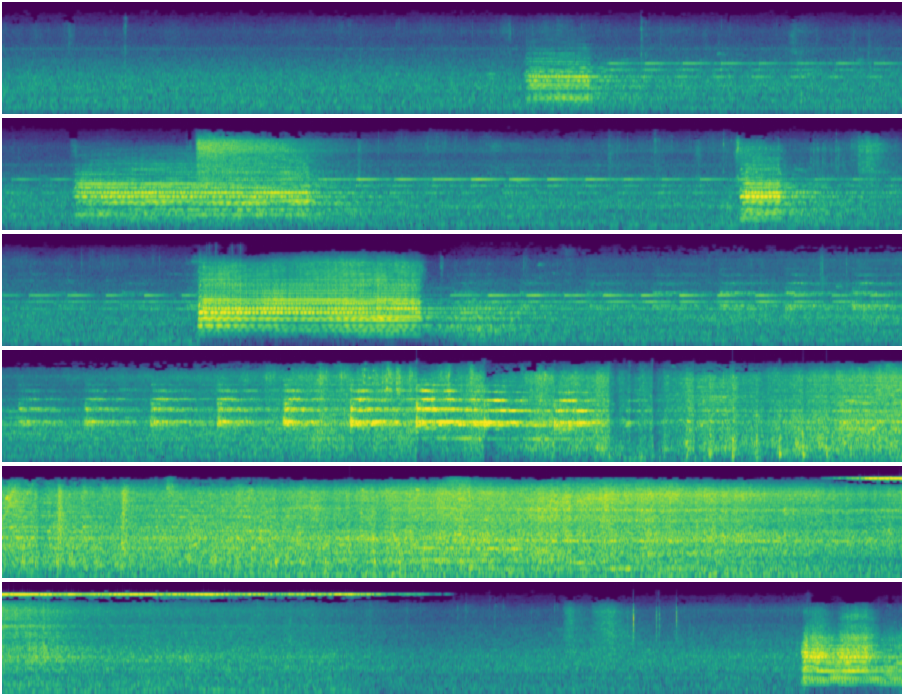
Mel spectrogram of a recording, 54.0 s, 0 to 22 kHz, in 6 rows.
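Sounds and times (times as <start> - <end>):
train horn blasts: 5.2 - 6.4, 9.7 - 12.7, 16.3 - 17.5, 19.9 - 23.3, 53.0 - 54.0
train wheels rumbling on rails: 5.9 - 54.0.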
